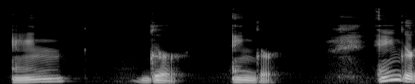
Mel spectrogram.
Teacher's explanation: we have the nasal sound plus the hard G the G sound together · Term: nasal ng sound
